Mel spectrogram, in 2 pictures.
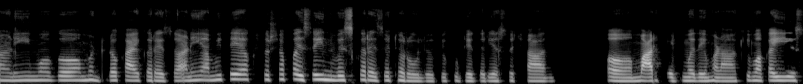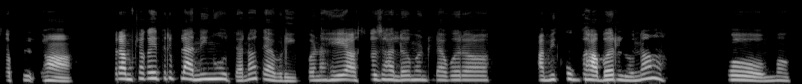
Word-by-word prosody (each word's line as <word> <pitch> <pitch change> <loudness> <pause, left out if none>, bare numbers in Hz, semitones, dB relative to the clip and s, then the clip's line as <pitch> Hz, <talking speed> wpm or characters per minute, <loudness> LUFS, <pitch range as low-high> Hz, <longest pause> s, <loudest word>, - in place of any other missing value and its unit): आणि 185 +1 -2
मग 195 0 -3
अ, 190 0 +2
म्हटलं 195 -1 -2
काय 185 -1 +2
करायचं? 175 -1 -4
आणि 195 +4 -1
आम्ही 200 +2 -1
ते 240 0 +4
अक्षरशः 230 0 -5
पैसे 225 -1 +2
इन्वेस्ट 200 -3 +2
करायचे 190 -3 -2
ठरवले 160 -4 -2
होते 155 +1 -8
कुठेतरी 160 -1 -6
असं 160 +2 -7
छान 155 -2 -2 0.6
अ, 160 -3 +3
मार्केटमध्ये 165 0 +2
म्हणा 160 -2 -1
किंवा 185 -2 -1
काही 180 0 +3
असं 185 +3 -7 0.2
हां, 170 -5 +5 0.5
तर 260 - +3
आमच्या 260 +1 +5
काहीतरी 280 +1 +1
प्लॅनिंग 250 -2 +5
होत्या 245 -8 +1
ना 245 +7 0
त्यावेळी. 170 -9 -1
पण 195 0 -3
हे 205 +2 +1
असं 205 +2 -1
झालं 210 -2 0
म्हटल्यावर 205 0 -3
अ, 200 0 -1 0.5
आम्ही 205 +2 +2
खूप 230 -4 -2
घाबरलो 210 -2 +6
ना. 235 +7 +1 0.8
हो, 195 -5 +3
मग 175 +2 -4
195 Hz, 165 wpm, -24 LUFS, 170-210 Hz, 0.8 s, घाबरलो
